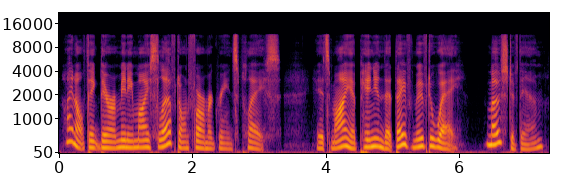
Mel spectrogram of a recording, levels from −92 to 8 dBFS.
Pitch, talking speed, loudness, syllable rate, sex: 195 Hz, 170 wpm, -16 LUFS, 5.1 syllables/s, female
